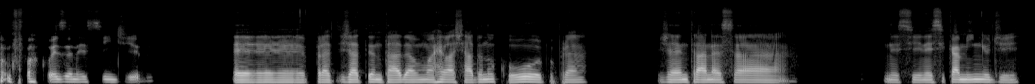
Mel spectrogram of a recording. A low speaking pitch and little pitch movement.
Yes: low, 110 Hz; narrow, 1.4 semitones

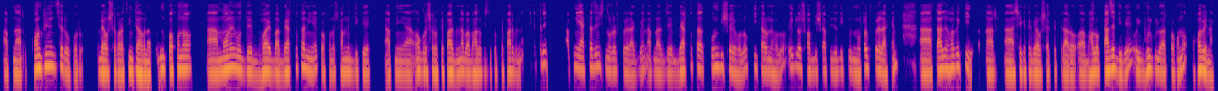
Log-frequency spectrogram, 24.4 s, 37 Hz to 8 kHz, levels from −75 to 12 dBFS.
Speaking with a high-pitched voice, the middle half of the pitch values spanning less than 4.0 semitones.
No: low, 120 Hz; average, 3.1 semitones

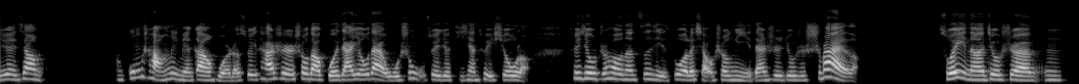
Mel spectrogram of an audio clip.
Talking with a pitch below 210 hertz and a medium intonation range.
No: high, 215 Hz; average, 3.6 semitones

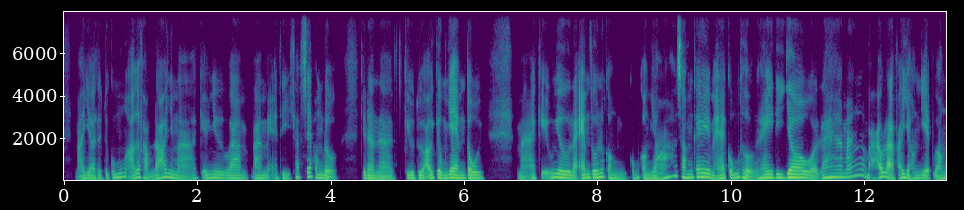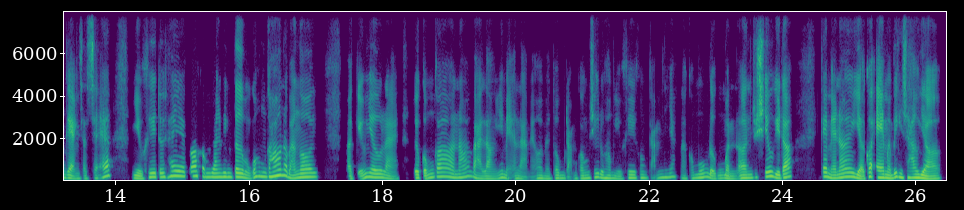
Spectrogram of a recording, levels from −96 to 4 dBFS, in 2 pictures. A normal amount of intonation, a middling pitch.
No: wide, 5.9 semitones; medium, 145 Hz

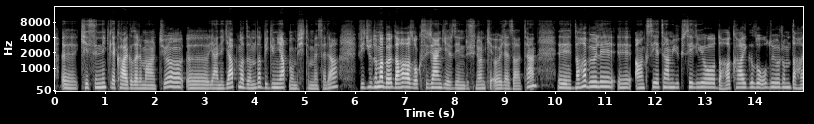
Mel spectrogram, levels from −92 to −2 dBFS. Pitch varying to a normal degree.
Yes: average, 4.1 semitones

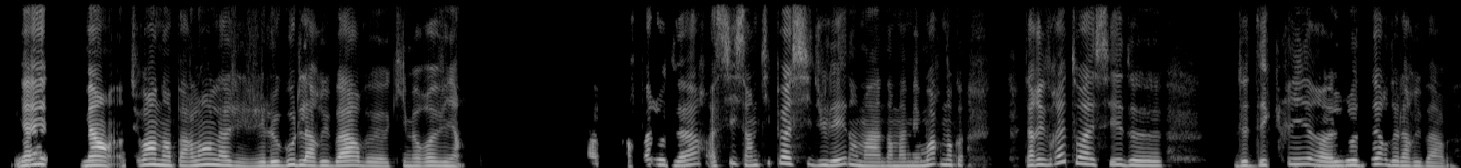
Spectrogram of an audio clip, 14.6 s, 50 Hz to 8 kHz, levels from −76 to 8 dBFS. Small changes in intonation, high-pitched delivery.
No: average, 4.3 semitones; high, 205 Hz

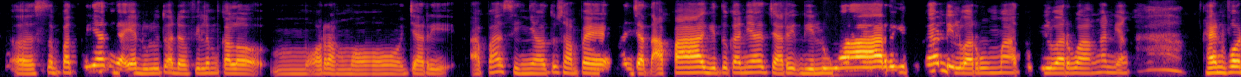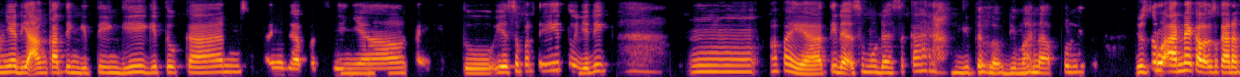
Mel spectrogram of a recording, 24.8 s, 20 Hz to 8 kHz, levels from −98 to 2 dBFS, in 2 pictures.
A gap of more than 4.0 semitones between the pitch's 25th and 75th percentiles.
No: average, 3.5 semitones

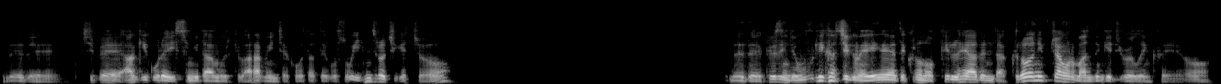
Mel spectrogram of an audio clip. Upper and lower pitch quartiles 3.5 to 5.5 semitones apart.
No: wide, 7.0 semitones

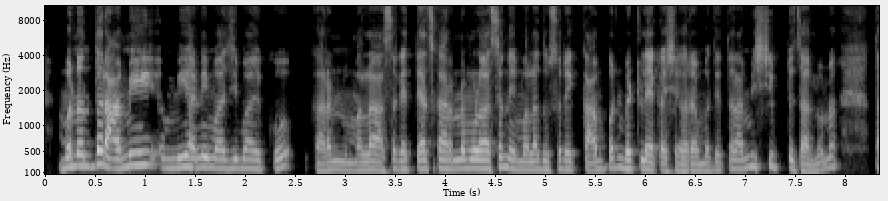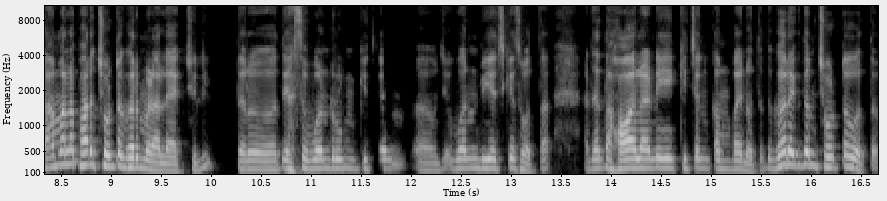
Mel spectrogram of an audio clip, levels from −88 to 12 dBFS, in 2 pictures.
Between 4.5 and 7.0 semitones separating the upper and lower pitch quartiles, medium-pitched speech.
No: average, 3.3 semitones; medium, 175 Hz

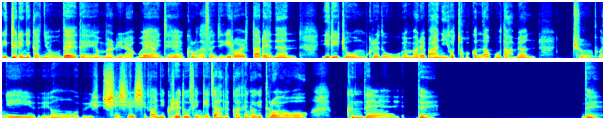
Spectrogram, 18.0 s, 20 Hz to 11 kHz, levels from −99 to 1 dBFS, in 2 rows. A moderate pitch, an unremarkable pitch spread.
No: medium, 180 Hz; wide, 7.3 semitones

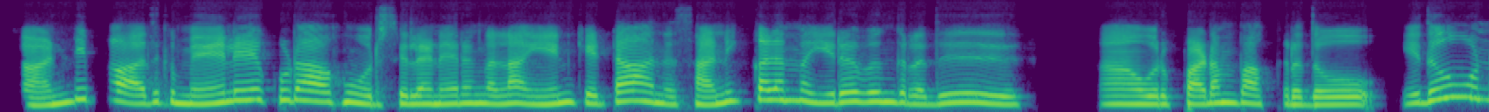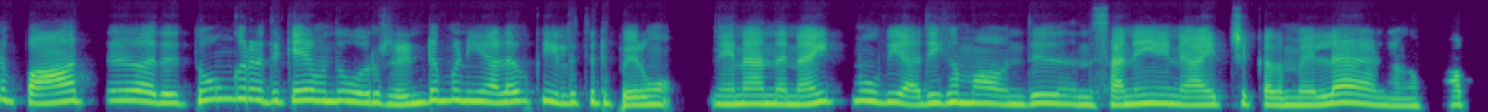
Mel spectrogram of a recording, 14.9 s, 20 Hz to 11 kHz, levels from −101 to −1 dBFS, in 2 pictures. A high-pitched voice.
Yes: high, 220 Hz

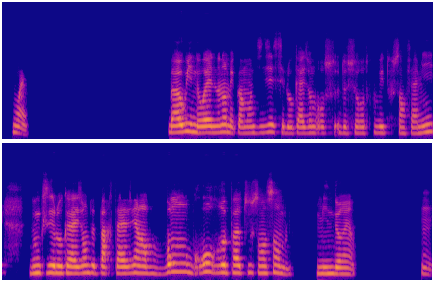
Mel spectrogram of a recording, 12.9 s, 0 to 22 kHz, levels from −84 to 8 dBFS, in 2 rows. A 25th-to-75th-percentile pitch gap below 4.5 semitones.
Yes: narrow, 2.4 semitones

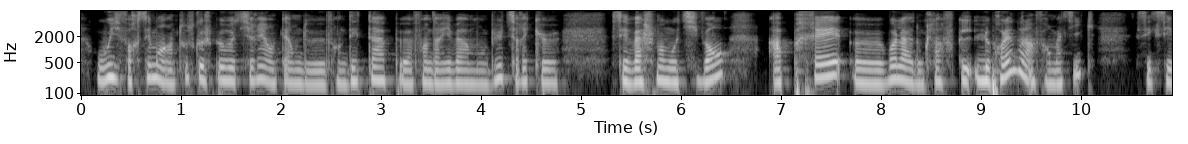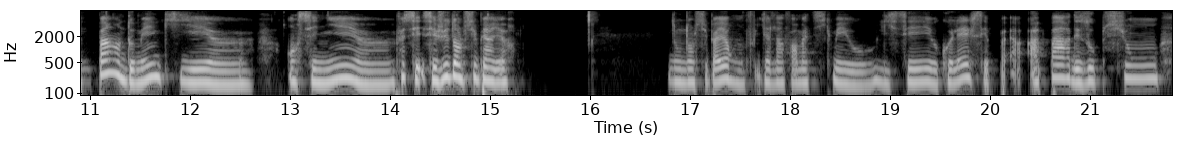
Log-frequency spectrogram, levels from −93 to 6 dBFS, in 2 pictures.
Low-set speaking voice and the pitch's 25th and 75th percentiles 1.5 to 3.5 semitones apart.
No: medium, 185 Hz; average, 3.1 semitones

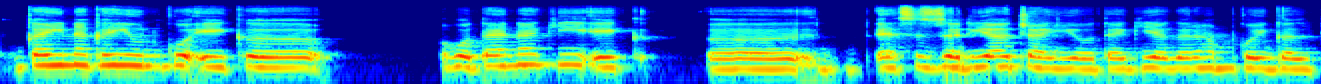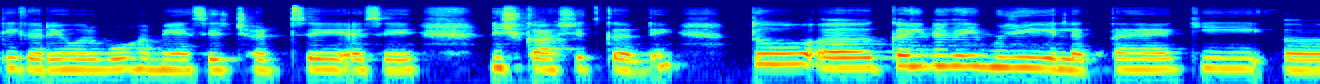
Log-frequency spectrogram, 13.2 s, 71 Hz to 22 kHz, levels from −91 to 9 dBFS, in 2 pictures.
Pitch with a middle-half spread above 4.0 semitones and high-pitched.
No: average, 3.6 semitones; high, 215 Hz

